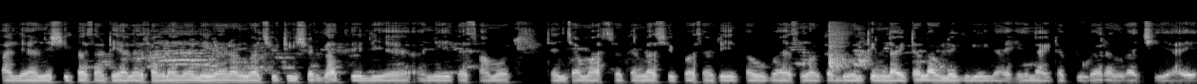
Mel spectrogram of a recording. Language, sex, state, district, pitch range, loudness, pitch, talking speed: Marathi, male, Maharashtra, Nagpur, 90-95 Hz, -17 LUFS, 95 Hz, 160 wpm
